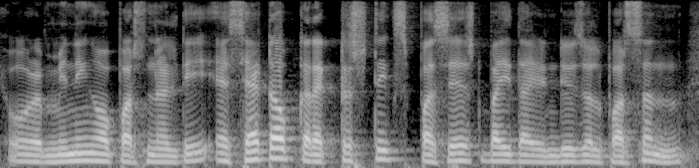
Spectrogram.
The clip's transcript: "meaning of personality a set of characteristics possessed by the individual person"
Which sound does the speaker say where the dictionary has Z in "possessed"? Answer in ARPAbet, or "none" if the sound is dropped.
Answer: S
